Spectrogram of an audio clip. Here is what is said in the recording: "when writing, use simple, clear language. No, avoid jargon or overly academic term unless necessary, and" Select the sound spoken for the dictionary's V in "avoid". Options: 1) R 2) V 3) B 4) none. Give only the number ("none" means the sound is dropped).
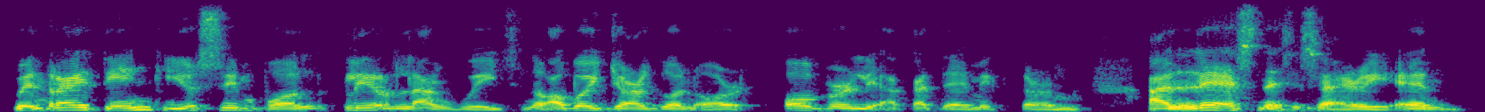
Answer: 3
